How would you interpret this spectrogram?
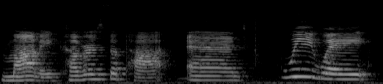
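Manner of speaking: plain reading voice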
